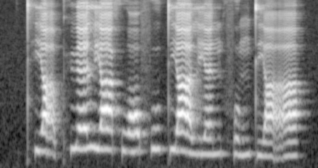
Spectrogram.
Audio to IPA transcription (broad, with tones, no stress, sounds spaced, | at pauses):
t̪ʰ j ä̰˨˩ pʰ ɥ ɛ˧˥ l j ä˥ x w ɔ˧˥ f u˥ t̪ j ä˥˩ l j ɛ˧˥ n f ʊ˧˥ ŋ t̪ j ä̰˨˩˦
